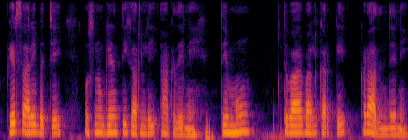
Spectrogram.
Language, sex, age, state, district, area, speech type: Punjabi, female, 45-60, Punjab, Fatehgarh Sahib, urban, spontaneous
